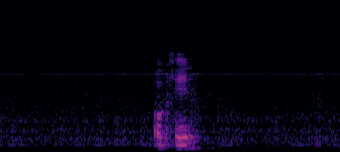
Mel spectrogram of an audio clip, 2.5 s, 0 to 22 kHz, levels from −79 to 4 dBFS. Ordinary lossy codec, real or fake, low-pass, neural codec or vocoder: AAC, 48 kbps; real; 5.4 kHz; none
